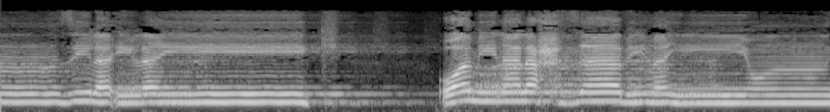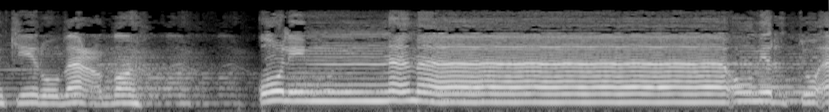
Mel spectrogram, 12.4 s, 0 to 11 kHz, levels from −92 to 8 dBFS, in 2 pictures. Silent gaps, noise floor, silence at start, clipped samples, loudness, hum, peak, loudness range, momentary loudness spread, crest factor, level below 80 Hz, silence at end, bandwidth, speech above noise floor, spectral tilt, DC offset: none; -42 dBFS; 0 s; under 0.1%; -14 LUFS; none; 0 dBFS; 6 LU; 8 LU; 14 dB; -62 dBFS; 0 s; 8.4 kHz; 28 dB; -5 dB/octave; under 0.1%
